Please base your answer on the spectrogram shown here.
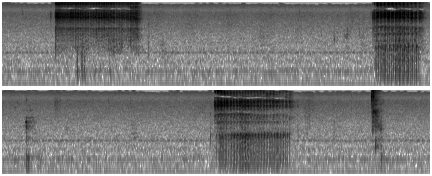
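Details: A talking pet macaw growls in three rough, breathy bursts, each under a second and roughly two to three seconds apart, followed by a short click-like sound; little else heard.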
